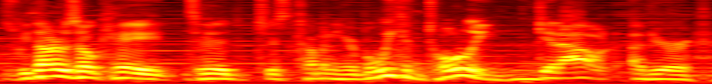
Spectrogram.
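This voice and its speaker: An actor as an awkward male rock fan in a comedy film. He stammers and trips over his words, bumbling and starstruck. His voice sits in a middle register, with music clearly playing behind him. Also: mid-range voice, expressive, a little mellow, lightly acted. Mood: nervous, starstruck. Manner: stammering, halting, tongue-tied. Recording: background music under film dialogue.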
